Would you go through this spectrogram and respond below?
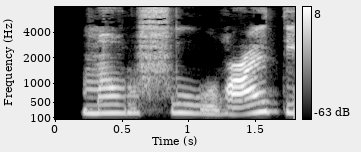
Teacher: را ساکن ہے، ٹھیک ہے، اور اس سے پہلے زبر ہے تو را موٹی پڑی جائے گی. مرفوعہ، عین کو واضح پڑھنا ہے.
